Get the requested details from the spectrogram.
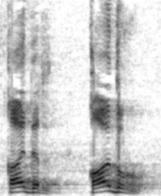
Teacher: sebelum huruf ra itu ada huruf yang berbaris Fathah di atas jadi kita ditebalkan ataupun tafkhim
